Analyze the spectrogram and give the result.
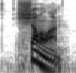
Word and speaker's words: Shyamalan: When I sound out his name, Shyamalan. – Shyamalan. – Shyamalan. – Now say it normal. – Shyamalan. – Yeah. Are we saying it right? – Mm-hmm.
